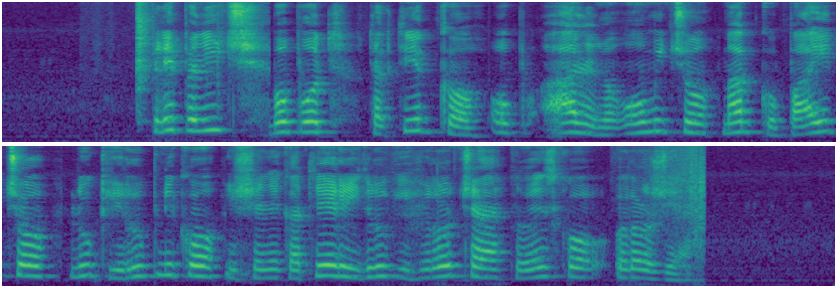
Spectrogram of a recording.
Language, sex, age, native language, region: Slovenian, female, 50-59, Slovenian, Drava region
